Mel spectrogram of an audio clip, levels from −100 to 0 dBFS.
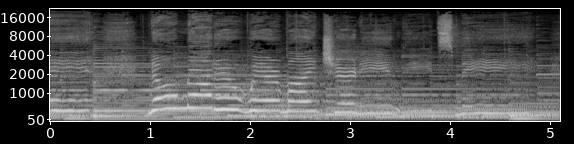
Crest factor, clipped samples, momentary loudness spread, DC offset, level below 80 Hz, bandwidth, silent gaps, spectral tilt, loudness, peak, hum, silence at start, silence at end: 14 dB; under 0.1%; 8 LU; under 0.1%; -60 dBFS; 19 kHz; none; -5.5 dB/octave; -22 LUFS; -8 dBFS; none; 0 s; 0 s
